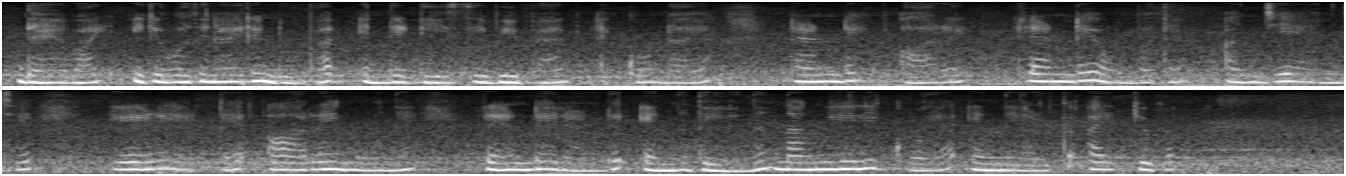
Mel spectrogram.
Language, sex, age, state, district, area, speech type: Malayalam, female, 18-30, Kerala, Kozhikode, rural, read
